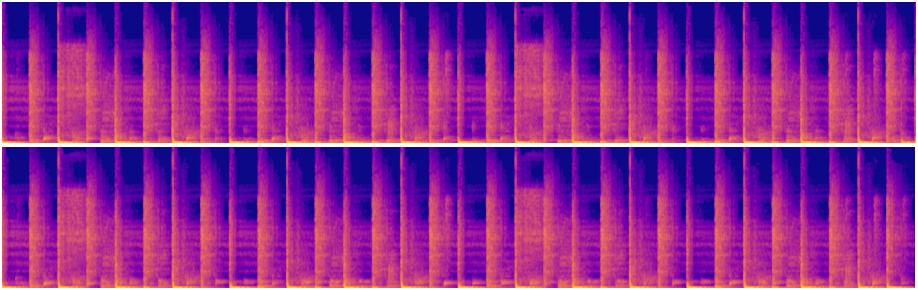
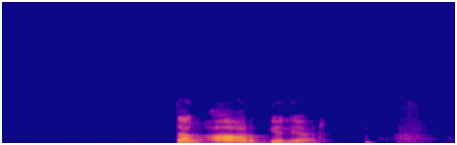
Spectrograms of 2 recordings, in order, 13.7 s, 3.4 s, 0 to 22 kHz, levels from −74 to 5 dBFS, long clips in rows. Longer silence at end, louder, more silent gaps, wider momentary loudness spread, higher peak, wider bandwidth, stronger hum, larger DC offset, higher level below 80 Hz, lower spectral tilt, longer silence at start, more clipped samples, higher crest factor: second, 0 s vs 0.65 s; first, -13 LUFS vs -22 LUFS; neither; second, 1 LU vs 13 LU; first, 0 dBFS vs -4 dBFS; first, over 20 kHz vs 7 kHz; neither; neither; first, -14 dBFS vs -68 dBFS; second, -4.5 dB/octave vs -7.5 dB/octave; second, 0 s vs 1.3 s; neither; second, 12 dB vs 22 dB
